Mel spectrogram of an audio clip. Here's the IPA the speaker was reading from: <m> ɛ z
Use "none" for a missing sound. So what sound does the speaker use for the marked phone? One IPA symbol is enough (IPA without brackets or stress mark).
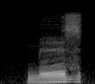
m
